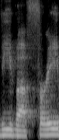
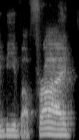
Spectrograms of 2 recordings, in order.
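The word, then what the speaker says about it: Viva Frei: uh viva fry and i mispronounced i said i think viva free but it's actually be about fry and he's walking around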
